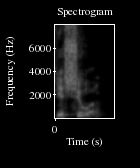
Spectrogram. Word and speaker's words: Yeshua: The Hebrew name would have been pronounced Yeshua.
